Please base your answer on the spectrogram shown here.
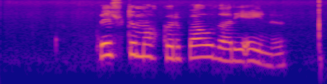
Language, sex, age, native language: Icelandic, female, 9, German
